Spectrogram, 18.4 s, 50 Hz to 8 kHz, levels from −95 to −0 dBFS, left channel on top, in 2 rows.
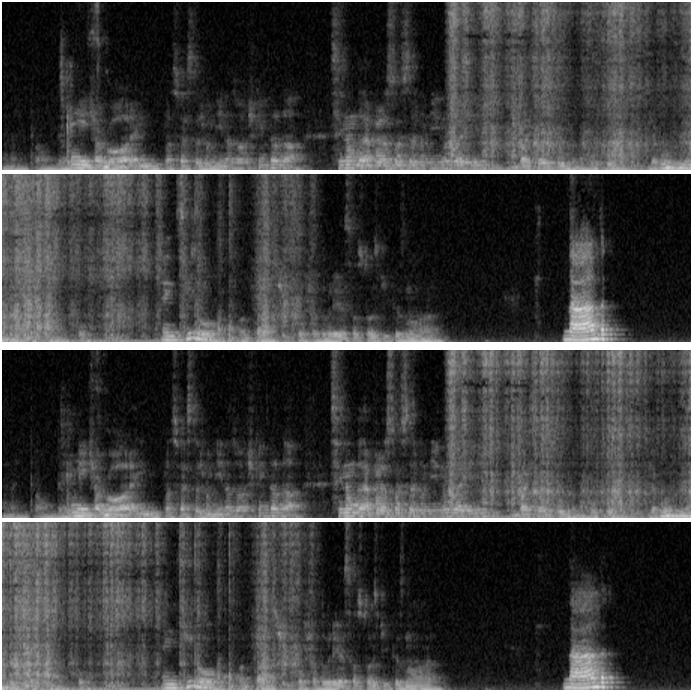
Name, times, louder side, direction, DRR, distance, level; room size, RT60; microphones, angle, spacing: voice 1, 0.0-4.1 4.4-10.4 11.5-15.0, equal, 35° right, 5 dB, 3.6 m, -38 dB
sound 1, 5.9-13.4, right 2 dB, 20° right, 3.8 m, -39 dB
voice 2, 8.7-9.3 11.3-11.9 16.7-17.2, left 2 dB, 70° left, 4 dB, 1.7 m, -26 dB
24.5 x 8.3 x 3.2 m, 0.43 s
head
